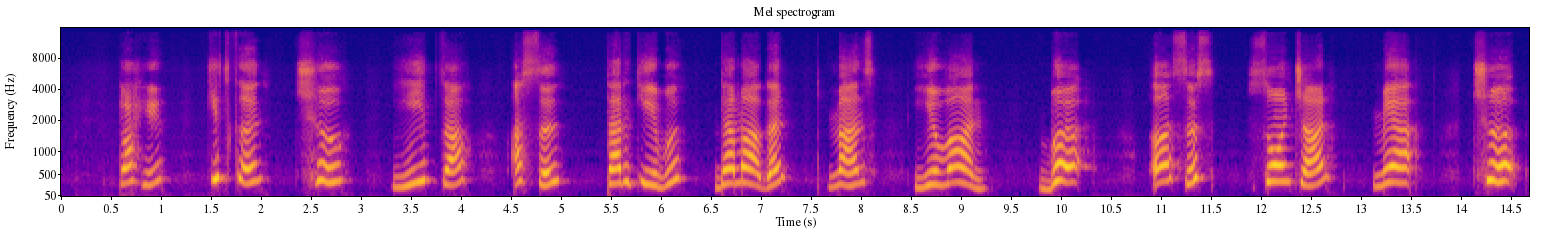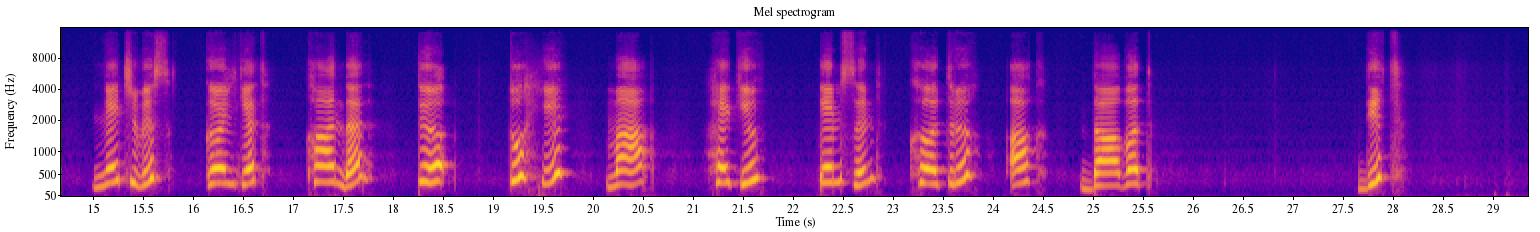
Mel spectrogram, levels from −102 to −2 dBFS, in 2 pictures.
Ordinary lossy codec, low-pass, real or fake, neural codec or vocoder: none; 14.4 kHz; fake; autoencoder, 48 kHz, 32 numbers a frame, DAC-VAE, trained on Japanese speech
